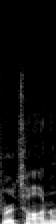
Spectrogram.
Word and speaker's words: Riton: This is, I don't know if it's Riton. I think it's Riton. Riton, R-I-T-O-N, and Nightcrawlers.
